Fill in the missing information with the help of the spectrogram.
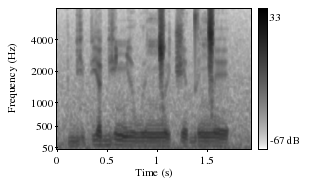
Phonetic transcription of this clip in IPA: bʲɵ˨pʲa˦bʲɨ˦ ɲɨ˨wɨ˨ ŋ͡ǀʉ˨t͡ʃe˨ d̪e˦ŋ͡ǀe˦

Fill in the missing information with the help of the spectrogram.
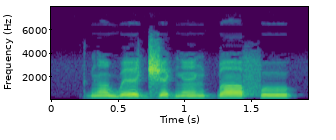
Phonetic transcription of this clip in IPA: ɡã˨ wɛ˨˦d͡ʒɛ˦˨ɡɛ̃˨˦ ɡ͡ba˧ fo˧

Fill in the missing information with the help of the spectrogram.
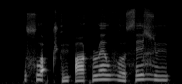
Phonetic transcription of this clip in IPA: sʷɑ˦ʔt͡ʃʼy˩ʔɑ˨ kɹɛ˥ʊ̯ vɵ˩se˦ ɮy˦

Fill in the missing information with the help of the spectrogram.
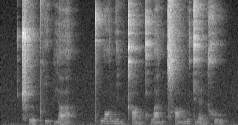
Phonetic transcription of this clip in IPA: ʈ͡ʂʰɻ̩˨˩pʰi˥˩pjä̰˨˩˦ | pʰwɔ˥n̪i˧˥n kʰɑ̰˨˩ŋkʰwa˧˥nt͡sʰɑ˧˥ŋ u˥˩t̪jɛ̰˨˩nxu˥˩

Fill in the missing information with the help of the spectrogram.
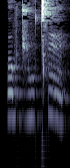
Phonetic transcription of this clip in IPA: əvd͡ʒuǀʰe

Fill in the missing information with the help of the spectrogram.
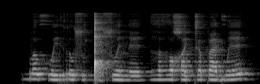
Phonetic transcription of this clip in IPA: bɜ xʷɜjrʊsʷe ɡ͡ǃosʷene | ɦɜɦʊχɛj kæpæɡwe

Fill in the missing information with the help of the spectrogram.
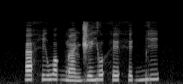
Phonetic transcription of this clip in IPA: a˧hi˧wɔ˧ɡ͡bã˨ d͡ʒe˧jo˦he˧ he˧ ɡ͡bi˦

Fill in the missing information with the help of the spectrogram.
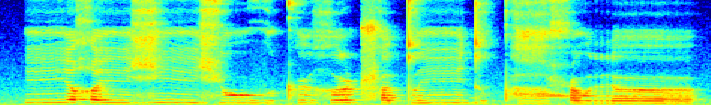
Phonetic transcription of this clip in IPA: iːχiː ʑiːɕuːvṳ ʈʰʉxɵʈ͡ʂʰɐ tʷiːdṳ pʰa̤ ħurɵː

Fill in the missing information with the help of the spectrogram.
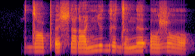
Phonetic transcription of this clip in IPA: dɑpʼɜɬ ɾɑɾɑɲɜ ɡɜdʌnɜ ʔɔɮɔ

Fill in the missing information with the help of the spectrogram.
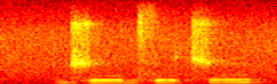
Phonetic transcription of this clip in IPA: d͡ʒyd͡zit͡ʃy

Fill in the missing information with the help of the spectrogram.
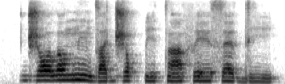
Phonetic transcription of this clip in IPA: d͡ʒɔ˦ lɔ˦nĩ˦˨ da˨˦d͡ʒɔ˦˨k͡pi˧tã˧ fe˦sɛ˦˨di˨

